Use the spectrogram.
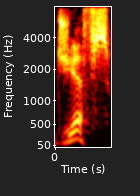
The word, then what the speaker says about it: GIF: And we're going to talk about memes and GIFs, which I love. Is it GIF or GIF? It is GIF, even though it's got a G.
